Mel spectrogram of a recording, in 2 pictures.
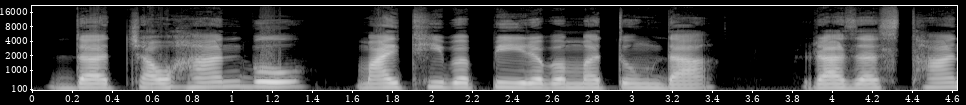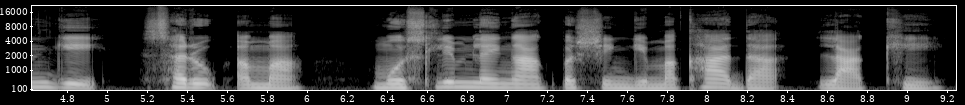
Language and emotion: Manipuri, neutral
